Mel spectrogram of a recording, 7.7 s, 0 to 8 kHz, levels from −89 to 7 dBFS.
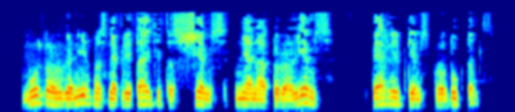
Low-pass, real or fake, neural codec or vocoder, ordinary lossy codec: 7.2 kHz; fake; vocoder, 22.05 kHz, 80 mel bands, Vocos; MP3, 24 kbps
